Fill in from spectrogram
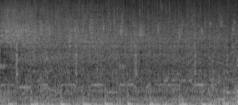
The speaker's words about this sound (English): fry up our tofu and try and crispen it up a little bit so I get some of that texture.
